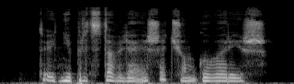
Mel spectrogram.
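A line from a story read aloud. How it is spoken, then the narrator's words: Hoarse. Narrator (Russian): хрипло сказал он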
